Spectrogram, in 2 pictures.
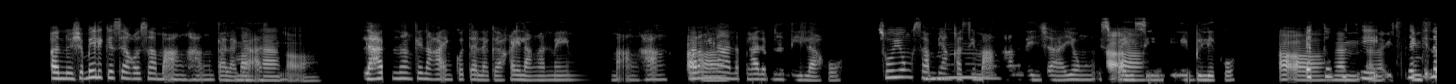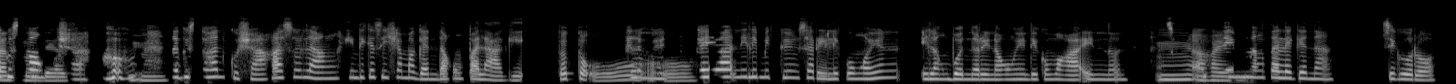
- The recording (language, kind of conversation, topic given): Filipino, podcast, Ano ang paborito mong pampaginhawang pagkain, at bakit?
- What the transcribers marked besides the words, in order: static; laughing while speaking: "oo"; tapping; distorted speech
